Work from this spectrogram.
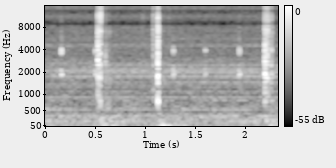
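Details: Fiat Punto with no indicators: crisp light flasher clicks at an even pace over faint background hum; indicators working again, airbag disconnected.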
